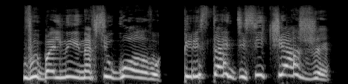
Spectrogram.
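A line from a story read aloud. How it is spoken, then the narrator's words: Frenzied yelling. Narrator (Russian): Орала я, находясь в состоянии аффекта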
